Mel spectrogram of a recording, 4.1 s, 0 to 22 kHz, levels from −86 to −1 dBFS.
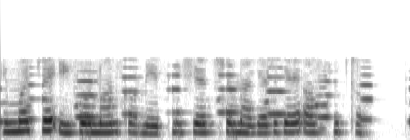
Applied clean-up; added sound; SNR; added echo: neural mask model RNNoise.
